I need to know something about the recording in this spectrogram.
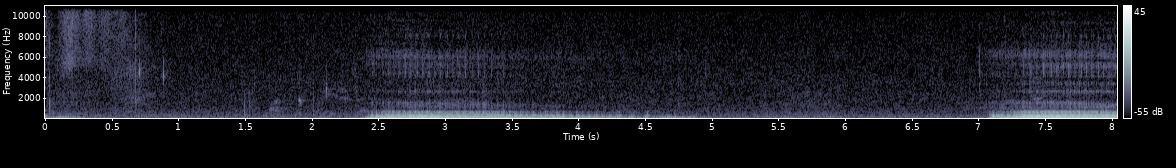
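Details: Low, pulsing dog growl in two sustained bouts split by a silent gap, recorded indoors with little other sound.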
